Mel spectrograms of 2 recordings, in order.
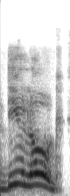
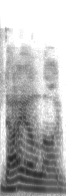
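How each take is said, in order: First: The word is pronounced the German way. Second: The word is pronounced the English way. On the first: The speaker calls it wrong. "you're saying it the German so" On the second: The speaker calls it right. "So in English"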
